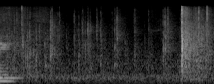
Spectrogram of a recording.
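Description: Clear plastic packaging bag crinkling as hands pull it open, with one sharp, loud crackle near the end.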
